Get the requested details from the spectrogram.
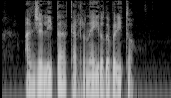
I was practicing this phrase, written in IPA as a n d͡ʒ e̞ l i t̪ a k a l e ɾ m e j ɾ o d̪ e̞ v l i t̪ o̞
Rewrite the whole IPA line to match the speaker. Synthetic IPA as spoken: a n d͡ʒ e̞ l i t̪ a k a l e ɾ n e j ɾ o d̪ e̞ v ɾ i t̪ o̞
